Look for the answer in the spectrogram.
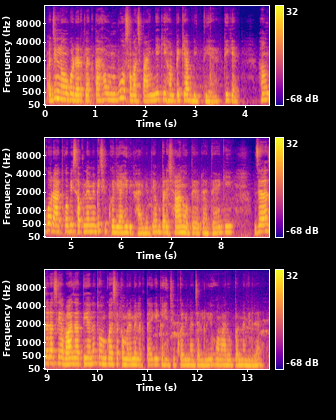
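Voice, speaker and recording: A woman's voice: medium pitch, a little fast, a little hiss or hum. Chatty woman tarot reader telling a story. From Bengali family. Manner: animated storytelling, mixing in English words. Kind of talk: casual chat. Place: indoor room at home.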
